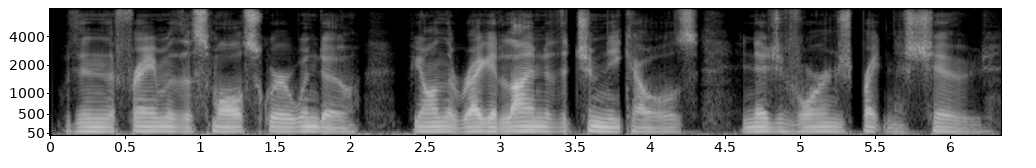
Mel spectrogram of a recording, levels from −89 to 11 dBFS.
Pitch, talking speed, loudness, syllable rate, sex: 95 Hz, 210 wpm, -19 LUFS, 6.0 syllables/s, male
